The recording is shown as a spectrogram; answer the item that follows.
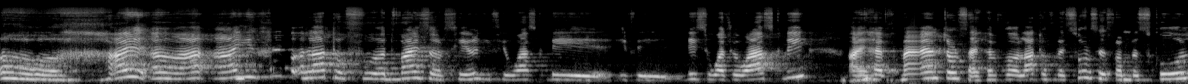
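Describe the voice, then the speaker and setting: In a Romanian accent, a woman projects a raised voice at a high pitch with a bright, sharp tone. She speaks at a fairly slow pace with lively intonation. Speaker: math teacher. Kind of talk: webinar discussion. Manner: halting, many fillers.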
